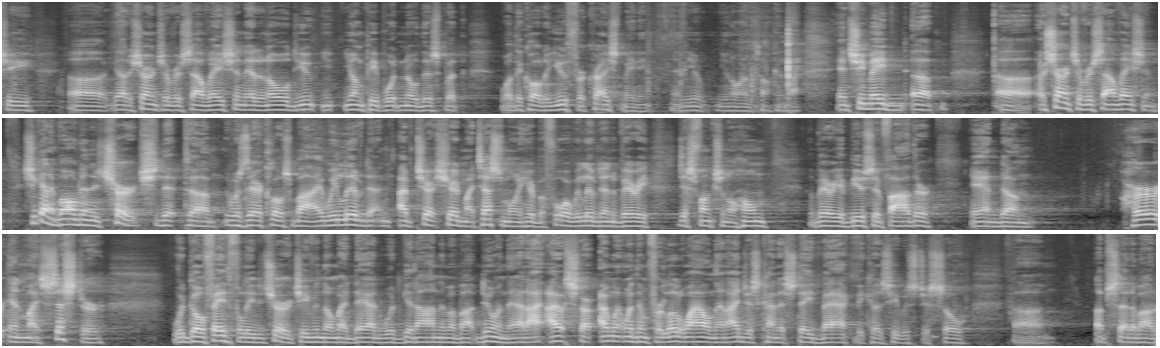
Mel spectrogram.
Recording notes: at Heritage Baptist Church, Lawrence Kansas on Tuesday Chapel, January 19th, 2021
